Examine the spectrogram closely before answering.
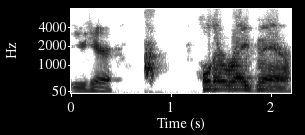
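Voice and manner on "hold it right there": altered, masked, muffled voice-changer voice. Playing a figure who speaks as the players come in, in a muffled voice-changer voice. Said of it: "his voice is muffled. He's got like a voice changer thing on".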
